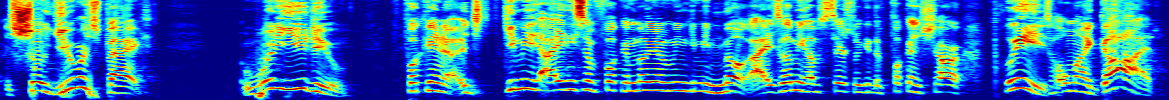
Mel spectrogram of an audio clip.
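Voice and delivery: frantic exasperation. Retold or imitated. To the guard demanding respect, high frantic exasperated pleading. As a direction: lose it while begging for milk. Yelling back at the shelter guy.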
